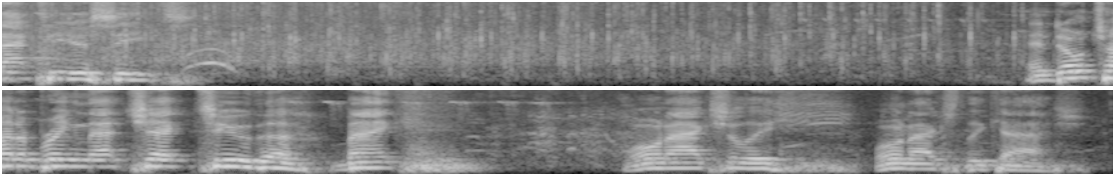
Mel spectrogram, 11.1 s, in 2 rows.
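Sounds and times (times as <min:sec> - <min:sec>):
audience applause: 0:00.0 - 0:05.1
speech: 0:00.3 - 0:01.0, 0:05.1 - 0:07.8, 0:08.7 - 0:11.0
laughter: 0:07.6 - 0:09.8.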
